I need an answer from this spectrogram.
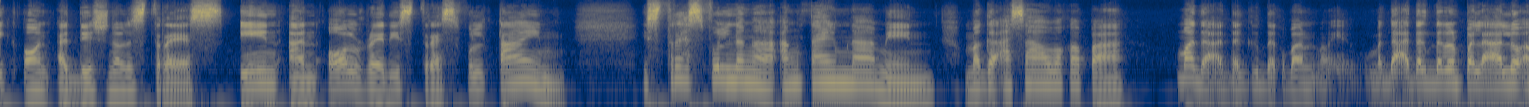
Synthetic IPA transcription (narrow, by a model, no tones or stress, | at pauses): konɐd̪ɪʃonɐlst̪ɾɛsɪnɐ̃nolɹɛd̪ist̪ɾɛsfʊlt̪ajm | st̪ɾɛsfʊlnɐŋaʔɐŋt̪ajmnaːmɪnmɐɡaʔɐsaːwɐkɐpɐ | mɐd̪a̰ːd̪ɐd̪ɐpɐmɐd̪a̰ːd̪ɐɡ̚d̪ɐɡɐnpɐla̰ːloʔɐ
